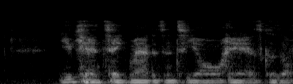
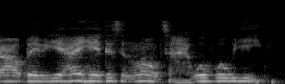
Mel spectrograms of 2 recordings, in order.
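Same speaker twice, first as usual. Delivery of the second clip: put-on higher, louder delighted girlfriend voice; happy girlfriend; 7 semitones higher, 7 dB louder than usual. Grateful girlfriend pulling up to Wendy's, higher delighted voice. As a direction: play the grateful woman thrilled by Wendy's. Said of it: "she gonna be like".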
